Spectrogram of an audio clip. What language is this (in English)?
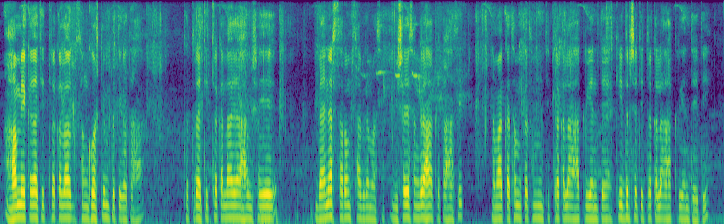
Sanskrit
